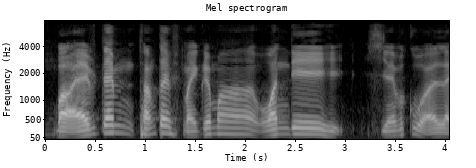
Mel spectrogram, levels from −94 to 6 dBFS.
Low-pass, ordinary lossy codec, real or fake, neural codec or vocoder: 7.2 kHz; MP3, 48 kbps; real; none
